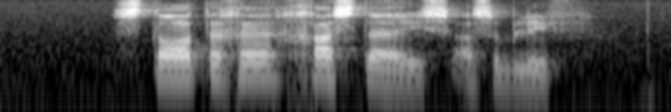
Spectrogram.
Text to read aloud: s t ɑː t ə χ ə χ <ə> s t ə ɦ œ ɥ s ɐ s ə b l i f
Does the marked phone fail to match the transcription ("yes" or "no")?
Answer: yes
